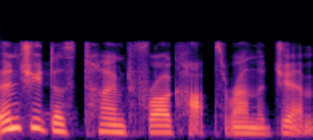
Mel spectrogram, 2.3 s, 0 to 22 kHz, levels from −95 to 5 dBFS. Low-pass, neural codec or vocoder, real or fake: 7.2 kHz; none; real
